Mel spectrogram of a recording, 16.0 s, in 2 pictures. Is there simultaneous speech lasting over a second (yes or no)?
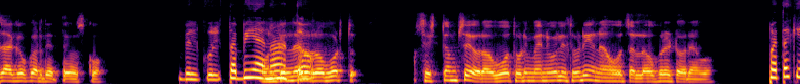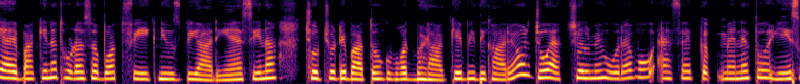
no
